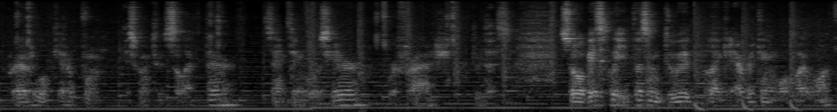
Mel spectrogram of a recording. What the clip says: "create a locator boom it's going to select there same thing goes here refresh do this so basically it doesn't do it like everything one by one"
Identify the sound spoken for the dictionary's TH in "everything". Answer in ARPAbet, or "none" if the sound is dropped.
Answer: TH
